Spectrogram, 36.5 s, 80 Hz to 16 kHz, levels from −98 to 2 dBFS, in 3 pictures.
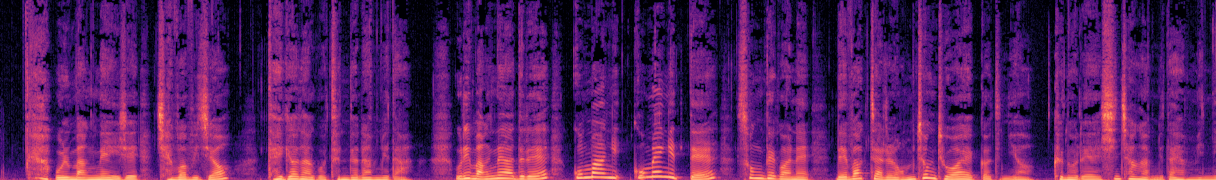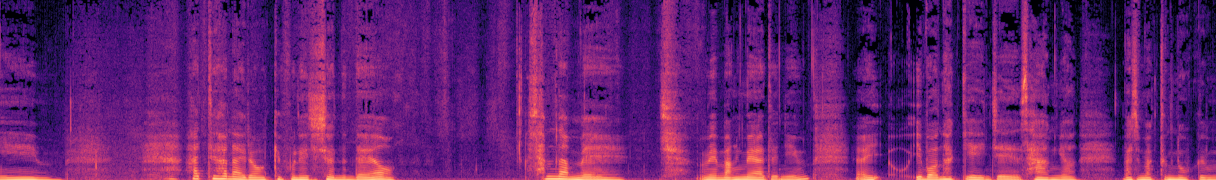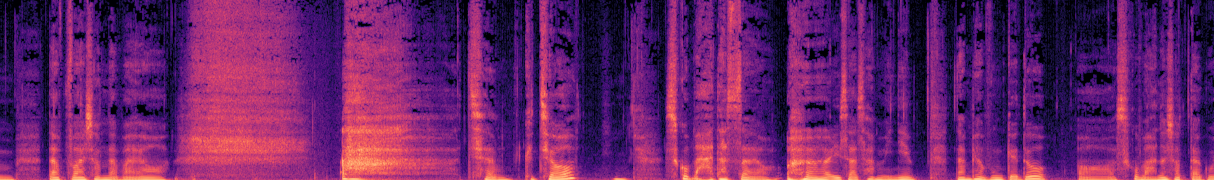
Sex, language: female, Korean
